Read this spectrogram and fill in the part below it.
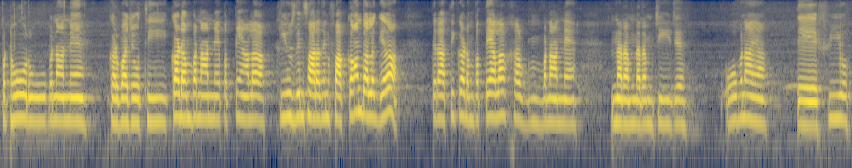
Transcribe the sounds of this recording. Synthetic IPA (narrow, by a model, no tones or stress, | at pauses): pəʈʰoːɾuːbənaːneː | kəɾbaːt͡ʃoːt̪ʰːiːkəɽəmbənaːneːpət̪ːeãːlaːkiːʊsd̪ɪnsaːɾãːd̪ɪnpʰaːkːaːɦõːnd̪aːləɡːeːd̪aː | t̪eːɾaːt̪iːkəɽəmpət̪ːeãːlaːkbənaːneː | nəɾəmnəɾəmt͡ʃiːd͡ʒ | oːbənaːjaː | t̪eːpʰiːoː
